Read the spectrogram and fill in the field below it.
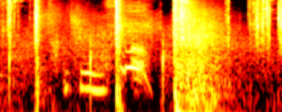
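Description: Several sharp gunshots crack in an irregular burst in PUBG on winter Erangel, mixed with other game-like effects and brief tones.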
